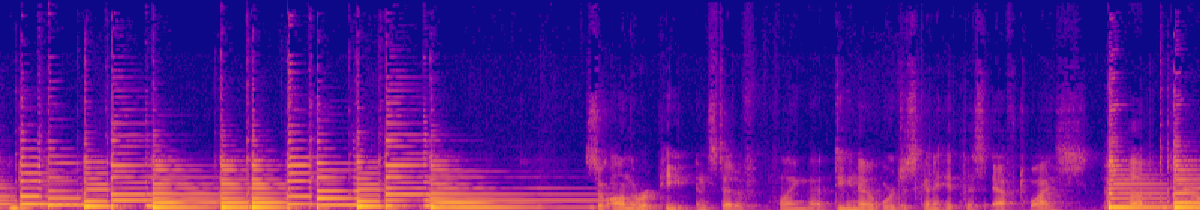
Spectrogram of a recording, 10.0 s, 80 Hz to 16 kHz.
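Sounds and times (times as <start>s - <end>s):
mandolin picked with a flatpick: 0.0s - 5.0s, 9.2s - 10.0s.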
